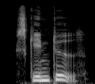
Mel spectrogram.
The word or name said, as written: skindød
